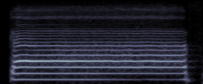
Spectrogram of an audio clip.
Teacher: চার আলিফ টেনে পড়বো আমরা।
